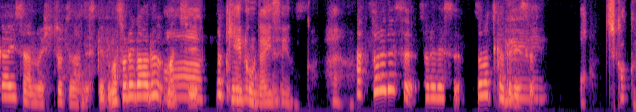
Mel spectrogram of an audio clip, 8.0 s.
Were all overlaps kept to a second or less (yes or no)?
no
